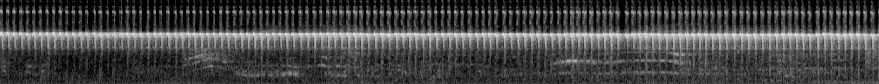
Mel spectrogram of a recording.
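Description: A female prinia keeps up a fast, even run of high, dry ticking notes, nearly four a second, with faint lower sounds in the background.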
